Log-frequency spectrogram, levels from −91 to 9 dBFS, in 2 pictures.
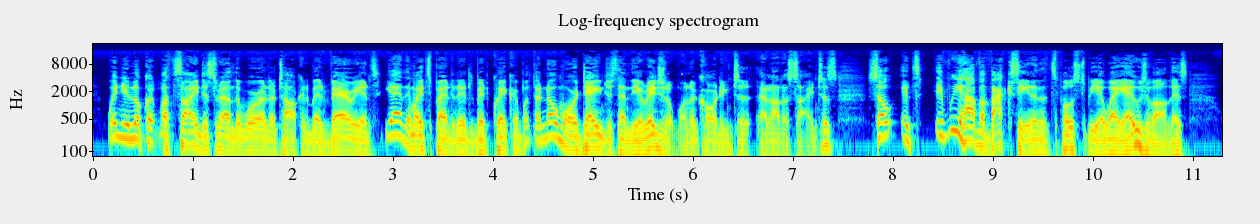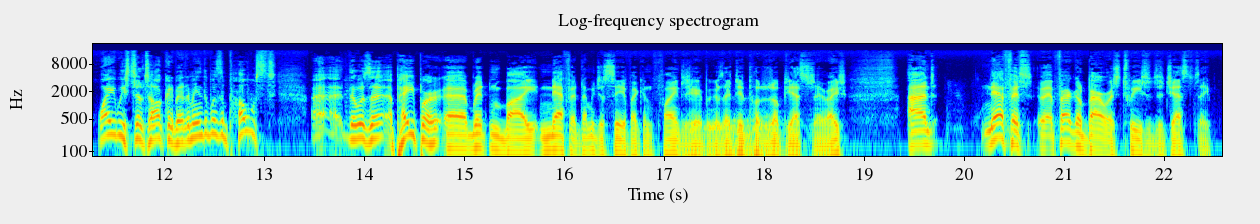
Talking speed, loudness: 275 wpm, -21 LUFS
